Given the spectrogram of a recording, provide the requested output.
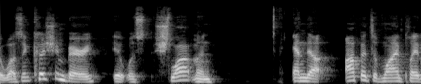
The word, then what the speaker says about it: Schlottman: friday it was austin schlotman and it is schlottman we've been mispronouncing it on this show calling him schlotman it's actually schlotman but nevertheless he was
